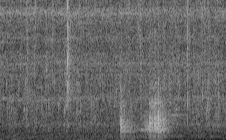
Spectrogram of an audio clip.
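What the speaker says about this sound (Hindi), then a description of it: "इसको अच्छी तरह मिक्स कर लें" Semolina halwa with almonds is stirred in a pan over high flame, a soft sizzling bed with two short scraping swishes close by, no talking.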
